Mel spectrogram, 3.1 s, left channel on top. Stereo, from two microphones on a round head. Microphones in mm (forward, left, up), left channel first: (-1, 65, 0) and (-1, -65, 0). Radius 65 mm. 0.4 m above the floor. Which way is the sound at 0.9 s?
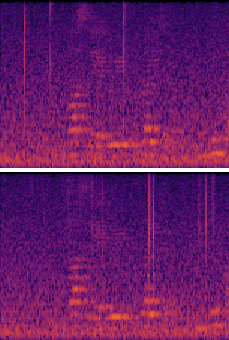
80° left.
